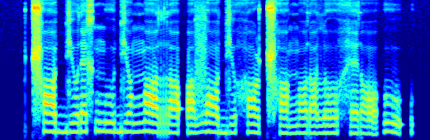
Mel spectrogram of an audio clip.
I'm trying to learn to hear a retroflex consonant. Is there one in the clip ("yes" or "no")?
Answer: yes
